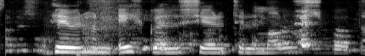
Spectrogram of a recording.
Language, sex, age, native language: Icelandic, female, 12, Icelandic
